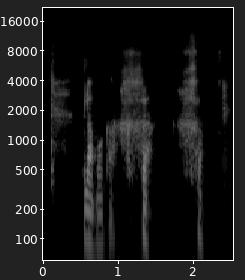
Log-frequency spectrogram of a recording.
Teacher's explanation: Es un sonido fricativo muy posterior, aunque el lugar exacto de articulación varía dependiendo del hablante.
